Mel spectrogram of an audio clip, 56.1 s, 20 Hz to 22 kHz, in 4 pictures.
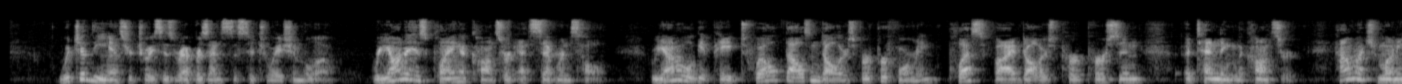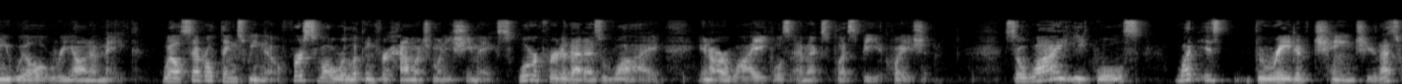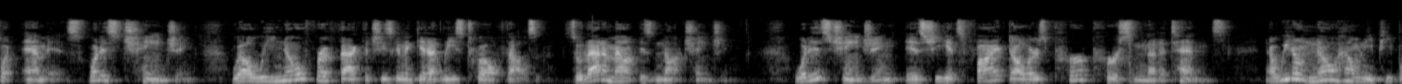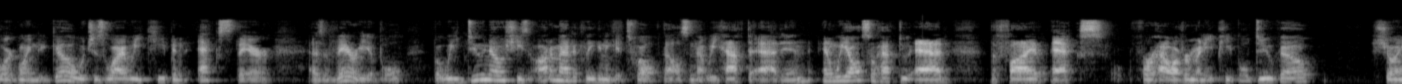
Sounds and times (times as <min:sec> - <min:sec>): Inside, small room: 0:00.0 - 0:56.0
Speech: 0:00.6 - 0:23.4, 0:24.1 - 0:35.4, 0:36.0 - 0:56.0.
